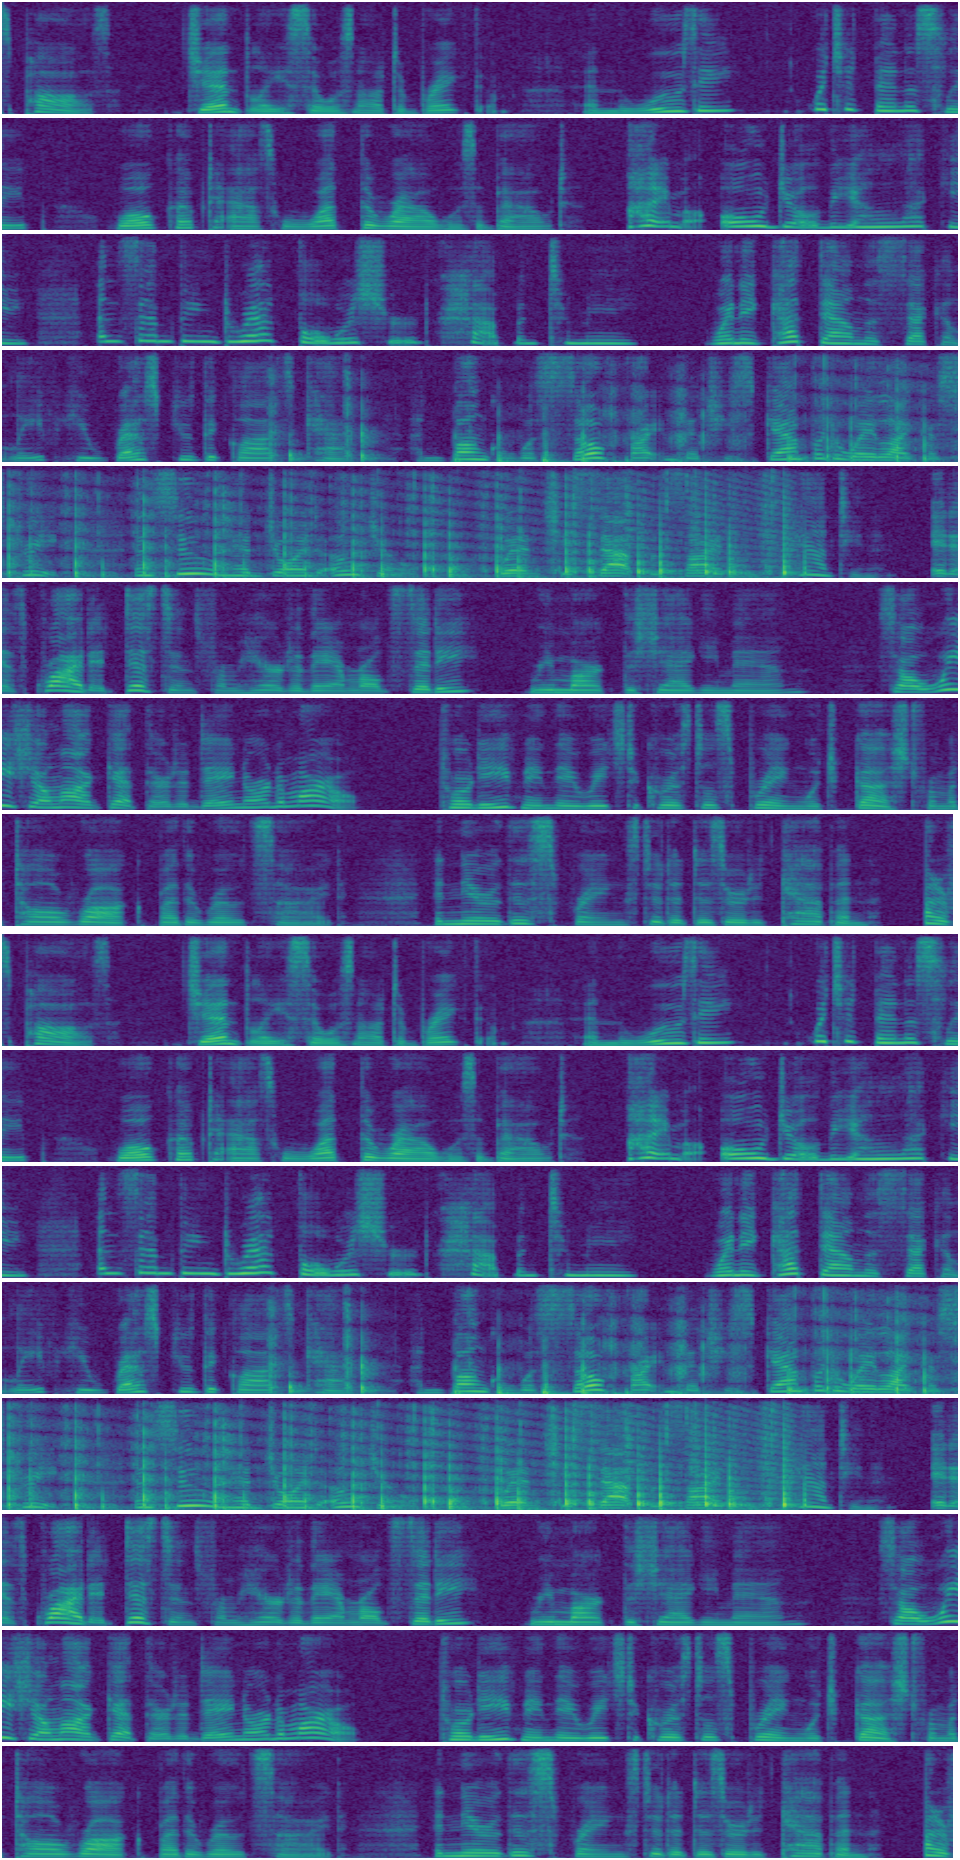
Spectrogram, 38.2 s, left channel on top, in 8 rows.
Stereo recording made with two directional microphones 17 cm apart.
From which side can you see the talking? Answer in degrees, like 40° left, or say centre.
10° right.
